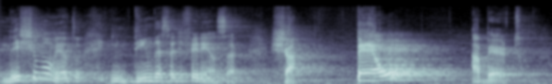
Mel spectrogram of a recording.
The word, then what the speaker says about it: chapéu: Perceba a pronúncia de chapéu. El, museu, eu. Chamamos essa diferença de aberto e fechado. Enquanto um cresce, né? El, o outro é parado, grave, eu.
